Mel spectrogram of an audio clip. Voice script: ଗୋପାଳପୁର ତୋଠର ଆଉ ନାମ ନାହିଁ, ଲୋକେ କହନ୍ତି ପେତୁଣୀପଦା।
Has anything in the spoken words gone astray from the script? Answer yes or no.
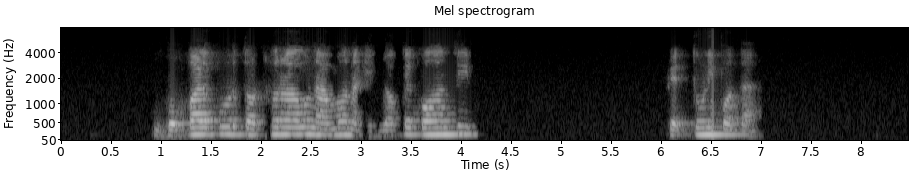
no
